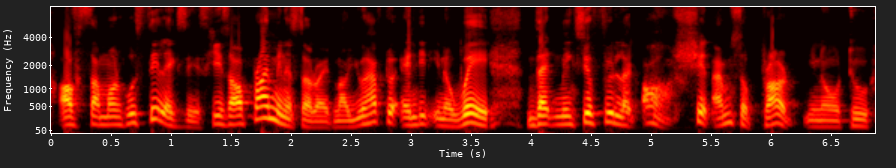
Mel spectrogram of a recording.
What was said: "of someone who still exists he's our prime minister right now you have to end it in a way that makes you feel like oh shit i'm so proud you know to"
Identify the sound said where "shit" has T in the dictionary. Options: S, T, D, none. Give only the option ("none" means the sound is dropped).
T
